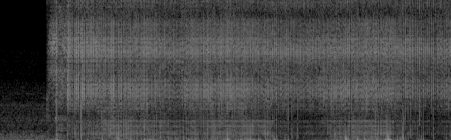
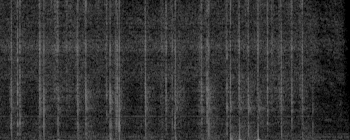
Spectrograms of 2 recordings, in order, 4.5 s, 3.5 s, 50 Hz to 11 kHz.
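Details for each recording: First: YesWelder MIG-205DS dual-voltage multiprocess welder, MIG, voltage trimmed from +10 to -5 at same amperage: crackling frying arc with frequent sharp pops; sounded better but threw lots of finer spatter, technique less smooth than on the +10 side. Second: YesWelder MIG-205DS MIG welding cleaned-up rusty metal, voltage down from 24 to 22, wire speed raised at same amperage: crackling frying arc with frequent sharp pops, no long gaps; better result.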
